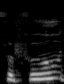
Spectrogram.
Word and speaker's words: fufu: And again, that some of the times you can hear in West African languages, fufu, the accent is on the U part. So there's in a lot of West African languages, there's an accent. If there's a multi-syllable word, the accent is on the end of the word.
